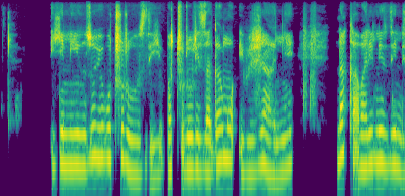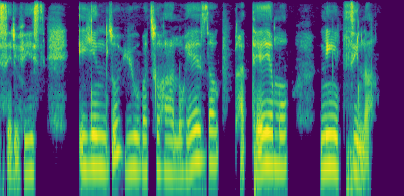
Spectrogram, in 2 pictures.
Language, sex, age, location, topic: Kinyarwanda, female, 25-35, Musanze, finance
